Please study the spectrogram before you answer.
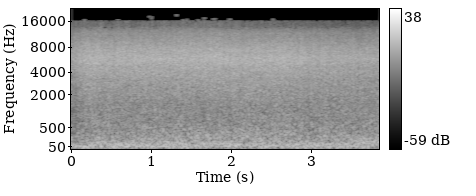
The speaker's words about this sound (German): Wer dieses Geräusch bei einer Skitour hört, befindet sich womöglich in einer brenzlichen Situation. Eine Lawine hat sich gelöst und rast eine Bergflanke hinab ins Tal.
